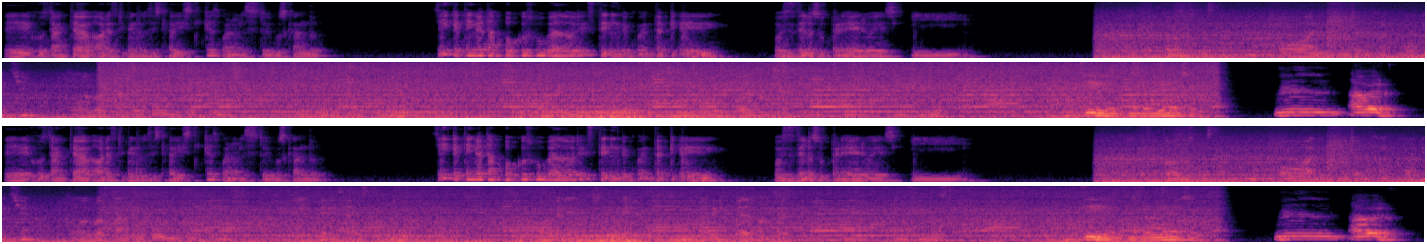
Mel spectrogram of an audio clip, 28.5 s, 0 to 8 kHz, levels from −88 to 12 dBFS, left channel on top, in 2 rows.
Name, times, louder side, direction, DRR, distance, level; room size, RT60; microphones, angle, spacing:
voice 1, 0.0-3.2 4.3-7.2 7.7-9.7 11.2-14.6 14.9-16.6 17.1-18.4 19.4-23.7, left 1 dB, 20° right, 2 dB, 4.7 m, -34 dB
sound 1, 10.9-20.6, equal, ahead, 1.0 m, -34 dB
Rain, 15.2-26.4, left 2 dB, 80° left, 2.7 m, -29 dB
voice 2, 25.0-26.2 26.9-28.2, left 1 dB, 45° left, 2 dB, 2.9 m, -22 dB
11.5 x 8.9 x 3.7 m, 0.33 s
head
